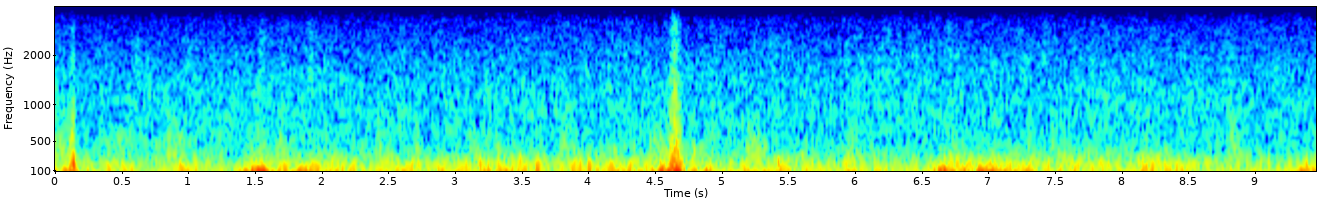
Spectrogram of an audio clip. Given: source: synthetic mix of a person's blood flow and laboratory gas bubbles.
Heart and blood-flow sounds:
Doppler ultrasound of blood flow; subclavian vein
no bubbles
From the record:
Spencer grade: 0 (complete lack of bubble signals)

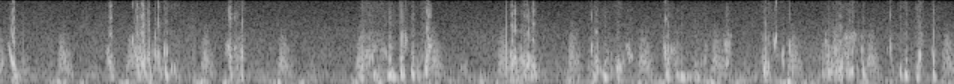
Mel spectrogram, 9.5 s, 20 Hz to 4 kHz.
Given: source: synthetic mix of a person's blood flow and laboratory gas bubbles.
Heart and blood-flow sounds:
Doppler ultrasound of blood flow; subclavian vein
0.05-0.22 s: bubbles
1.06-1.17 s: bubbles
1.32-1.82 s: bubbles
2.24-2.46 s: bubbles
3.55-4.35 s: bubbles
5.08-5.41 s: bubbles
5.88-6.33 s: bubbles
6.62-7.09 s: bubbles
7.23-7.33 s: bubbles
7.61-7.96 s: bubbles
8.21-8.68 s: bubbles
8.87-9.12 s: bubbles
9.14-9.25 s: bubbles
9.31-9.39 s: bubbles
From the record:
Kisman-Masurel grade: 242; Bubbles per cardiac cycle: several, 3 to 8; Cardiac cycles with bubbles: 100%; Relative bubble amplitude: moderate (0.250 to 0.450); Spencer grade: 3 (all of the cardiac periods contain showers or single bubble signals, but not dominating or overriding the cardiac motion signals); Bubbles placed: anywhere in the cardiac cycle

